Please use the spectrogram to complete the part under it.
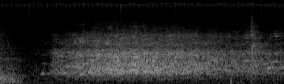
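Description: A long, loud belch pushed out through a wide-open, rounded throat, a sustained rough roar lasting about two and a half seconds with no talking over it, set in a live stand-up comedy show.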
